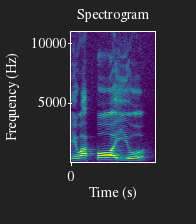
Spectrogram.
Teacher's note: nós temos o timbre aberto do verbo apoiar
